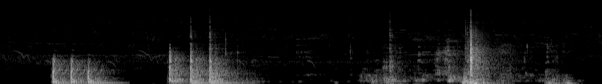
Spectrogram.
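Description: A door is tried and rattled in a quiet room, with two bursts of knocking, jiggling thumps early on, then a longer stretch of irregular rattling and clunks, close and fairly loud.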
